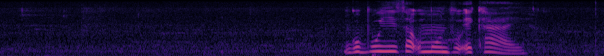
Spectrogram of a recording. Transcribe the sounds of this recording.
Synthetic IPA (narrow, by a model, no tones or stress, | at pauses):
k̬uɓujisaʔumunt͡fʼuʔɛkʰaːja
